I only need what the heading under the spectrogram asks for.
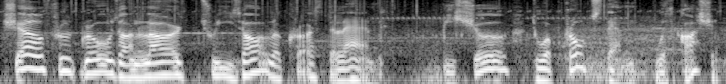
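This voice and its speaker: An exacting old alien village mentor from a video game. The voice is gravelly and fairly high for a man, swinging widely in melody as it slowly gives careful instruction. Faint ambient noise sits behind it. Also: very animated, full character voice. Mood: helpful. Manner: deliberate, instructive, storyteller-like. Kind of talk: video game character acting.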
